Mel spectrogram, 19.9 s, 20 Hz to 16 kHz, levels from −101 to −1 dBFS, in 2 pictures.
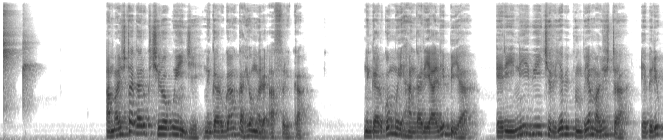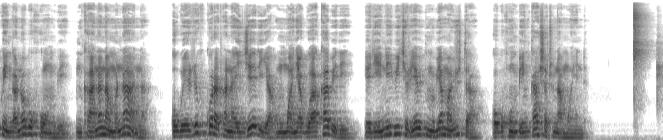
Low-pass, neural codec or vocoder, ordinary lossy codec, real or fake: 14.4 kHz; vocoder, 44.1 kHz, 128 mel bands every 512 samples, BigVGAN v2; none; fake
